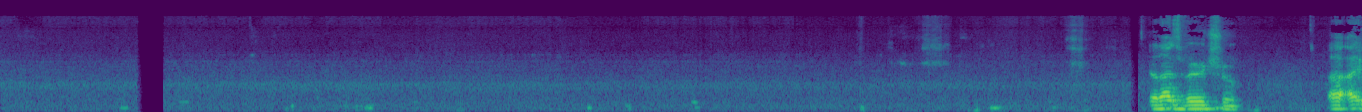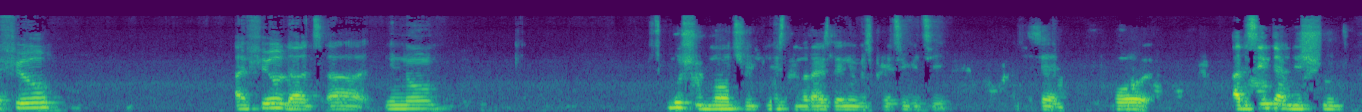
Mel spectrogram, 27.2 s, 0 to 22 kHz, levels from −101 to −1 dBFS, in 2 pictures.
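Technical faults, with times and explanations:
0.19–8.82 s, 11.06–12.82 s, 14.52–15.76 s, 18.94–21.61 s and 23.14–27.24 s, other side's voice leaking through: the echo canceller likely failed to fully remove the far-end audio that the talker's loudspeaker fed back into the microphone. A second voice therefore sits under the main one. In the first three stretches it is barely audible, far beneath the speech. From 18.94 s it rises to about 25 dB below, and from 23.14 s to about 20 dB below.
1.37–1.76 s, call audio freeze: packets were likely held up in transit, and the jitter buffer ran dry. The receiver briefly carried the last sound forward and then fell to silence for about a quarter of a second, adding 264 ms of delay in total. When the packets arrived, playback resumed from where it stopped. The result is an audible hole with nothing actually lost.
6.96–8.06 s, 16.86–17.40 s and 26.29–26.88 s, jitter buffer speed-up: the buffer held more audio than its target. 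To shed the excess, the receiver cut out short pitch-period slices in quick succession. The audio runs fast at unchanged pitch, which sounds rushed. The first stretch plays at 124% speed and drops about a third of a second. The second plays at 114% and drops roughly 70 ms. The third plays at 107% and drops around 50 ms.
11.30–11.40 s, short stall from a late packet: one packet was not there when it was due, so the receiver stretched the current sound for 84 ms until the packet arrived. Playback then continued from the same point. Nothing is missing, but one sound is held unnaturally long, with a slight buzzy sustain.
17.66–17.70 s, short concealed packet loss: 20 ms of audio never reached the decoder. The receiver filled the gap by extending the preceding sound and then blended back into the real signal. This leaves a brief smear or wobble where a tiny piece of the sound has gone.
20.12–27.10 s, speech suppressed in double talk: with both sides active at once, the echo canceller likely could not separate the local talker from the loudspeaker echo, so it attenuated both. 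The main speech dips and thins in pieces, about 2 s in total, by as much as roughly 15 dB at its deepest, while the leaking far-end voice continues underneath.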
